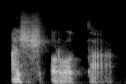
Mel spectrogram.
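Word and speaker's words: عَشْرَةَ: Ya lihat di situ kebetulan kalau yang ini pakai tamar buto Kang Dendo. Ya, pakai tamar buto. Jadi cara bacanya itu asyrota.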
